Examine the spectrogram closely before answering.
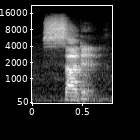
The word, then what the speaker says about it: sudden: generalize this is that D can be silent as it is in sudden which if you're paying attention sudden is one of those words in which to like consonants appear together and only one is sounded so that's the silent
